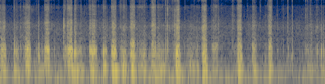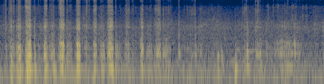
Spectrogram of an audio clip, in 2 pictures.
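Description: Serrated sickle cutting into a soft banana trunk, a quick run of scraping, rasping strokes that thins out near the end.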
